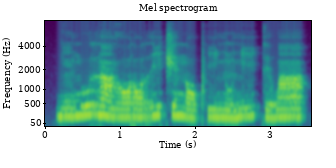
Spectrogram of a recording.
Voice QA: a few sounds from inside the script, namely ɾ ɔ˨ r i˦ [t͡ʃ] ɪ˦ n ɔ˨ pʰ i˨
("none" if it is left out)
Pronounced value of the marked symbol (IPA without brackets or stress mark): t͡ʃ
